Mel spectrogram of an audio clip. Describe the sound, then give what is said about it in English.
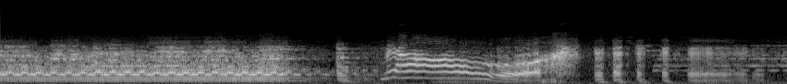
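A cat yowls loudly, a long drawn-out wail that bends up and down in pitch, followed by a series of short, sharp cries. “Everybody's dead but the cat.”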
